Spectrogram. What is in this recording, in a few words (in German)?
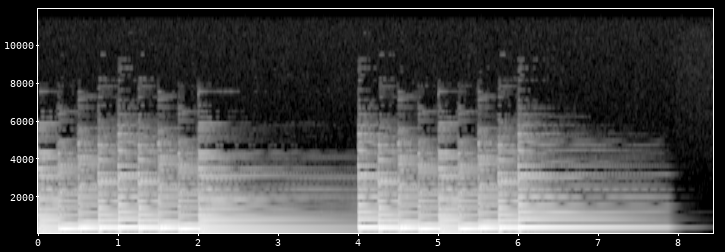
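beide Hände, klavier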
